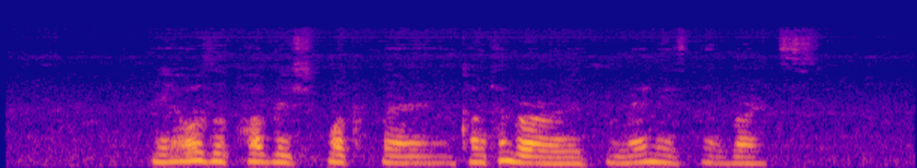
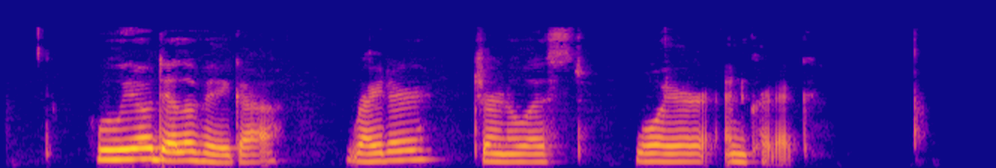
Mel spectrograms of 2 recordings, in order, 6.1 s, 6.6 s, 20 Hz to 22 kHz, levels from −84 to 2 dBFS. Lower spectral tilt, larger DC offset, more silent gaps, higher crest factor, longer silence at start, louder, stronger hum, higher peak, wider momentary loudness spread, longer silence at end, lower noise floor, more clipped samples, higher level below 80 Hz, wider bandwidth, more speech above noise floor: first, -9 dB/octave vs -6.5 dB/octave; neither; neither; about the same, 18 dB vs 16 dB; first, 1 s vs 0.65 s; second, -23 LUFS vs -17 LUFS; neither; second, -6 dBFS vs -2 dBFS; second, 12 LU vs 19 LU; second, 0.75 s vs 1.35 s; second, -54 dBFS vs -81 dBFS; neither; first, -58 dBFS vs -68 dBFS; about the same, 11 kHz vs 11.5 kHz; second, 31 dB vs 65 dB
